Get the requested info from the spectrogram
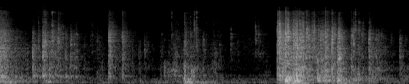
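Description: Aluminium PAR can stage lights clanking and rattling as they are handled on a metal pipe bar. There are two louder bursts of metal clatter, one at the very start and one about three seconds in, with smaller knocks between.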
